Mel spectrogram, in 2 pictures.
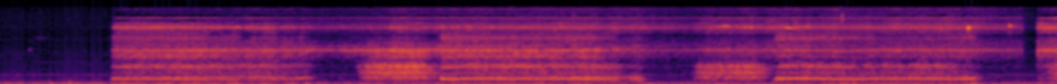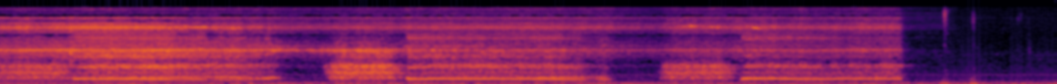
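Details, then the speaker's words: Teaching audio recording of asthma wheezing from airways narrowed by tightened muscle bands: musical, whistling tones with each breath, repeating through several breath cycles. "त्यो फरक किसिमको आवाजलाई हामीले व्हिजिङ भन्छौँ। र यो व्हिजिङ कस्तो हुन्छ त भनेर अडियो रेकर्डिङ म यो अर्को क्लिपमा देखाउँछु।"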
